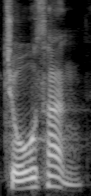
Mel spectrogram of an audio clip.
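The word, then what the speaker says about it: ζῶσαν: 이 소망이라는 말이 엘피다라는 말이고 살았다라는 말이 조산이라고 발음합니다. 헬라어 표현에서 이 조산, 살아있다는 것을 시제로 표현하면 현재 분사형이에요.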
